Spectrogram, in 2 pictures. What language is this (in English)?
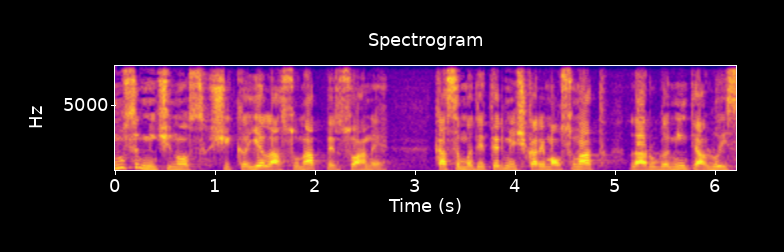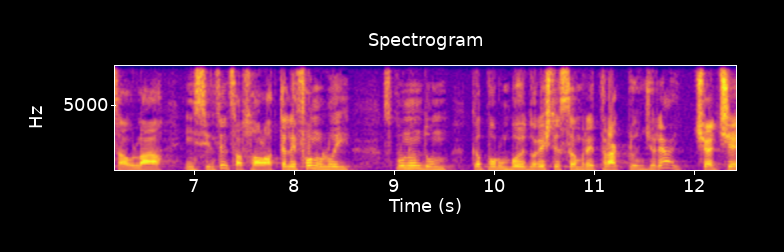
Romanian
